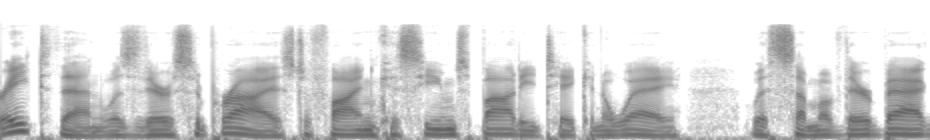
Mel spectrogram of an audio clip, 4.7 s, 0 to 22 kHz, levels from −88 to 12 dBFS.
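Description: No technical faults occur at any point in the clip, so there are none to describe in time order.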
